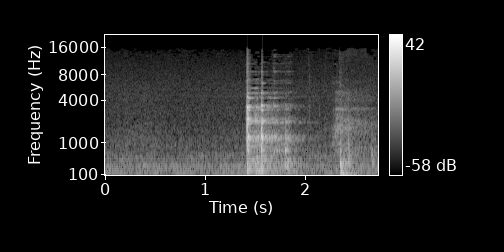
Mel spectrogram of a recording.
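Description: A ceramic bowl clinks down on a glass plate.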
